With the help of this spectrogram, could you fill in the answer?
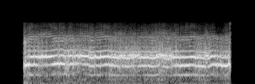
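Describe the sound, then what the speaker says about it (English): A man lets out a single loud, sustained scream lasting about two seconds, steady in pitch, alone against silence. "a man's scream came from behind"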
